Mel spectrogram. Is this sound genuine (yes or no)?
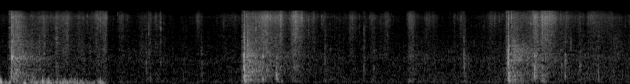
yes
